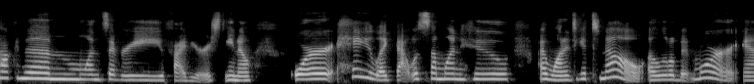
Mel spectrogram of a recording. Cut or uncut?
uncut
